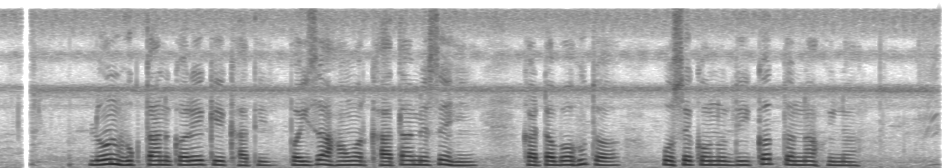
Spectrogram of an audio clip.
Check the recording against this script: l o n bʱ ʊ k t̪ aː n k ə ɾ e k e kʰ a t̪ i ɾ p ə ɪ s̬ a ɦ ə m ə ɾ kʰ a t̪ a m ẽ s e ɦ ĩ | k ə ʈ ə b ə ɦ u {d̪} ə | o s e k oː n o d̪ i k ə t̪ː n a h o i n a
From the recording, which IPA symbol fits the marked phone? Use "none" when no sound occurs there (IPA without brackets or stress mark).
t̪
